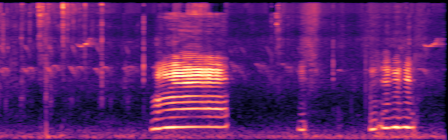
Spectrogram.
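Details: Baby goat letting out a long, steady nasal bleat, then a brief soft note and a shorter wavering bleat; low background rumble throughout.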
